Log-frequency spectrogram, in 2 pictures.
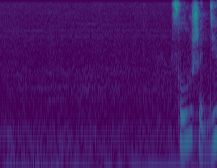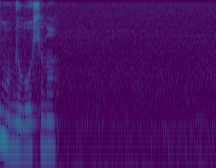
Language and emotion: Russian, neutral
